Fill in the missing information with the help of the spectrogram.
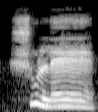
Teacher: Chulé tem acento no lé e também é a sílaba tônica, é a sílaba que é mais forte, que tem mais destaque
